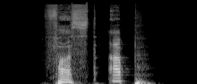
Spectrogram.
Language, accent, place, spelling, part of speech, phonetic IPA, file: German, Germany, Berlin, fasst ab, verb, [ˌfast ˈap], De-fasst ab.ogg
- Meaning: inflection of abfassen: 1. second-person singular/plural present 2. third-person singular present 3. plural imperative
